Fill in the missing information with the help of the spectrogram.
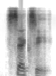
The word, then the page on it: sexy: Indian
